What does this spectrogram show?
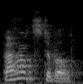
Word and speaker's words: Barnstaple: Barnstable.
